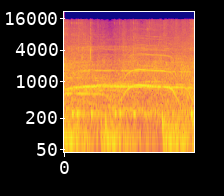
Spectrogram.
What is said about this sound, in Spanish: el fuerte aplauso para ellos.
